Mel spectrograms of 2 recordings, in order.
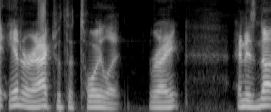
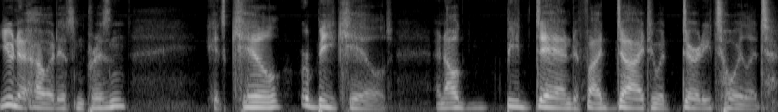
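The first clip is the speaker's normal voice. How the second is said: put-on gruff soldier voice; 4 semitones lower, 5 dB quieter than usual. Retelling a game character's prison line in a gruff voice, like Solid Snake. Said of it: "He's got that, like, gruff, like, "Er" voice".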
